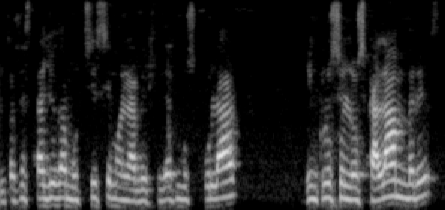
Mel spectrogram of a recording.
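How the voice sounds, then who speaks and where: This woman talks at a very fast pace. Her pitch sits in the medium range. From Galicia, Costa da Morte (Corcubión). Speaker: product founder. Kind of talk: interview.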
